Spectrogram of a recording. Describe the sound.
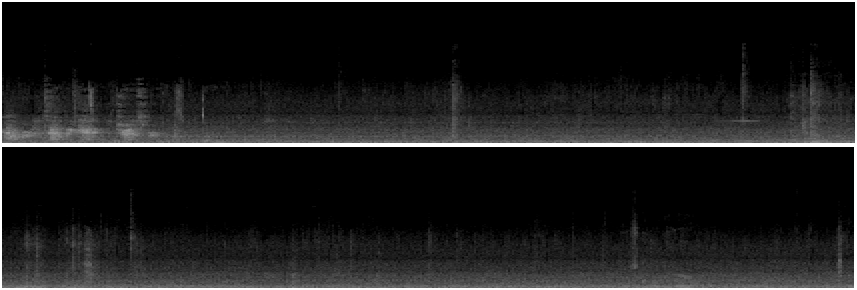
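Train doors slide shut inside a rail car, preceded by a short chime, with a clunk partway through and a steady rumble of the carriage and faint muffled voices around.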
